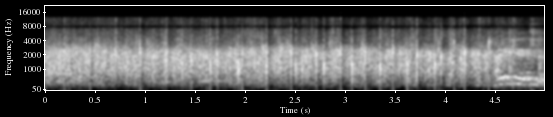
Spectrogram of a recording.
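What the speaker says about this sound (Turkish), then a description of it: "Benim enerjimi yüksek tutan Pehlivan'ıma bir alkış alın" A theatre audience in Keşan gives loud, continuous applause after a staging of the play "Aşk Grevi", the dense clapping steady and close with faint crowd voices mixed in.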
